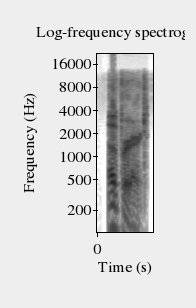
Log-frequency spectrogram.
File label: "evert", American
